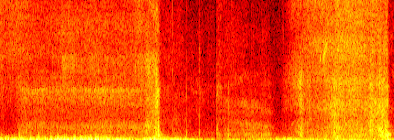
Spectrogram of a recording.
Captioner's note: breath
